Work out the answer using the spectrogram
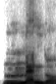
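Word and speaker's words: Mengo: And it's spelled, it's M-E-N-G-O, but it's pronounced pretty much the same. Mango.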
